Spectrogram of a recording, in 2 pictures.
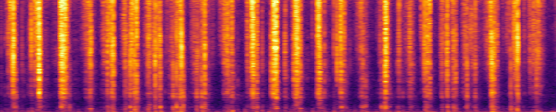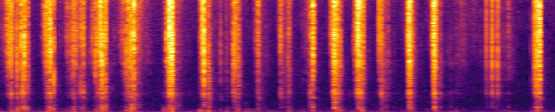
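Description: Long nails rapidly scratch and rub the sleeve of a worn yellow knit cotton hoodie with a ribbed cuff and label, in a car. Quick, uneven strokes of dry, bright fabric scratching come about four times per second, with most of the energy in the upper range and little low end.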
